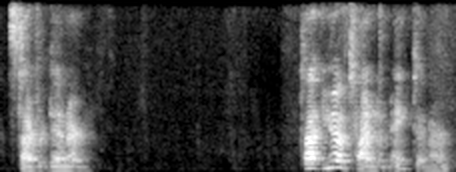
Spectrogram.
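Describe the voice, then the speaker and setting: Slow-talking woman chatting while she sews. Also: sits low, expressive, roomy sound. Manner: chatty, reads out comments while working. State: lost her voice. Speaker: quilting livestream host. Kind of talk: casual chat with viewers while sewing.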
